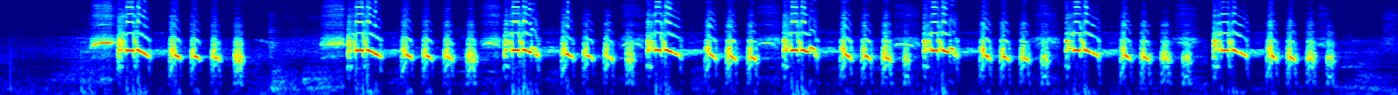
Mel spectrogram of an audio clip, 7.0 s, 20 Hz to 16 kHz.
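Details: Grey francolin from Pakistan, a call used as a lure for hunting in the hunting season: loud phrases repeated about every 0.7 seconds, each a rising squeaky note followed by a rapid rattle of harsh clicking syllables, in clean surroundings.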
